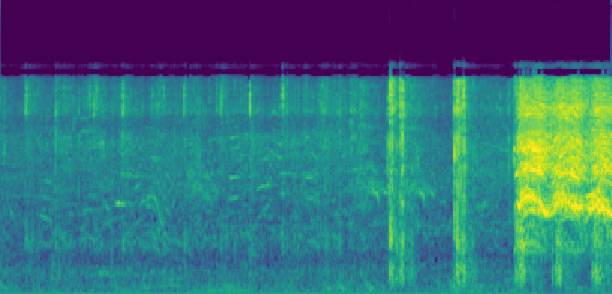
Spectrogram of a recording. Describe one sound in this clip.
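Boots stamp on pavement in a steady marching rhythm.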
